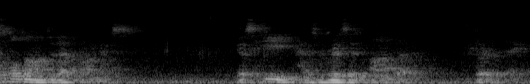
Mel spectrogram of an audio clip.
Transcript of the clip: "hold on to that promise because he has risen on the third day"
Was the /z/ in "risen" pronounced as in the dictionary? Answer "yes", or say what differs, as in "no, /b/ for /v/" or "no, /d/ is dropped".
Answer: yes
